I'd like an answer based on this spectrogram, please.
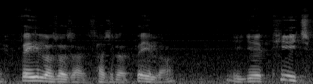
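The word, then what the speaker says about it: Thaler: 이게 세도 아니고 때도 아니고 이게 사실은 때입니다.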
